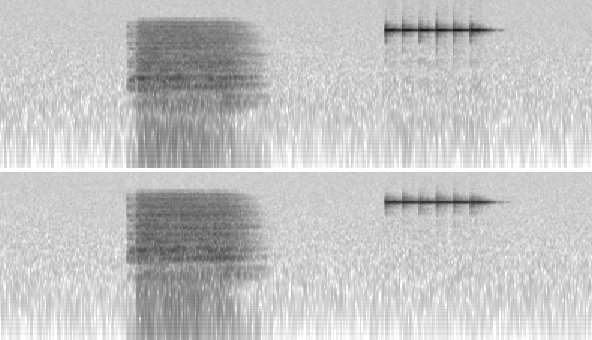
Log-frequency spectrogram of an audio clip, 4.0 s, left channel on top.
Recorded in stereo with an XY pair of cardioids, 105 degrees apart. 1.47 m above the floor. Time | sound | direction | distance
0.8 | dishes clattering | 55° right | 1.5 m
2.6 | an alarm | 55° left | 0.8 m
